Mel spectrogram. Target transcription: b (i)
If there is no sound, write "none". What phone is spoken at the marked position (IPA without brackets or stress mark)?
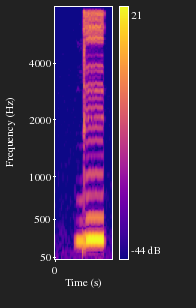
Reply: y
